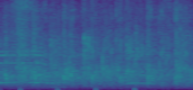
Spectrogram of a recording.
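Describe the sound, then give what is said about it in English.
A church audience clapping their hands in praise, producing a continuous wash of applause. A low thump recurs four times at steady intervals beneath the clapping. “Can you clap your hands unto the Lord right where you are and give him some praise that he is worthy of?”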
